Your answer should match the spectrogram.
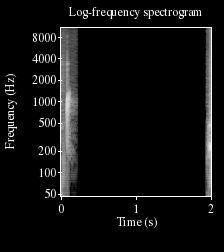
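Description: A single short rising blip at the very start, then dead silence.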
